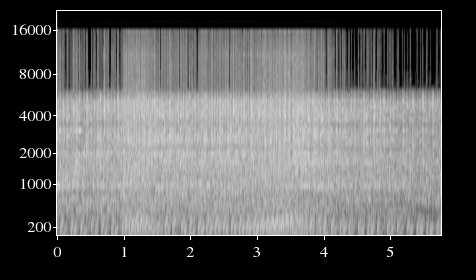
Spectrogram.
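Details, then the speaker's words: 1991 Suzuki VS1400 Intruder V-twin, true mileage unknown (engine supposedly ~24,000 km); sharp metallic hammer-like tapping about four a second over lumpy idle, quickening with revs, clearer on the other side; engine knock, cause unknown. "Alors c'est un peu moins flagrant sur ce côté-ci, mais de l'autre côté on entend très bien une espèce de bruit métallique, comme si on tapait au marteau, et au fur et à mesure de la montée en régime, le bruit accélère."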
